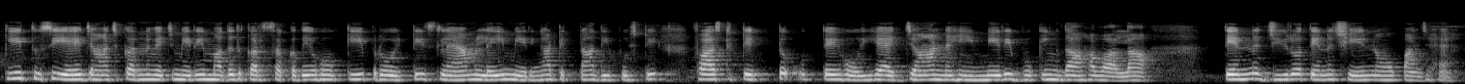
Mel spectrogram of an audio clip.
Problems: none marked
